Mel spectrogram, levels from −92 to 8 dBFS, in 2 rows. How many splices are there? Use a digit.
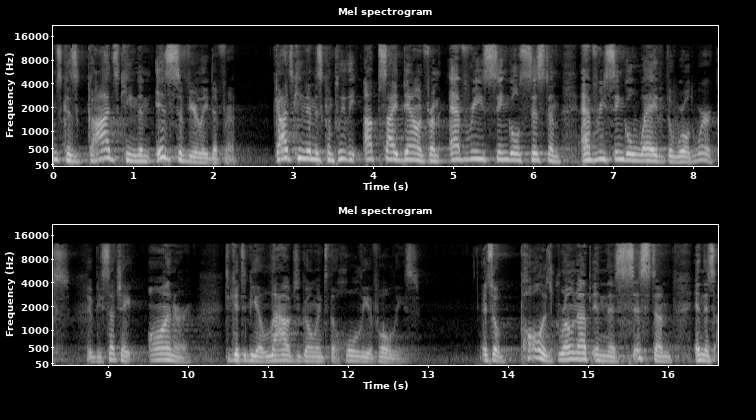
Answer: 1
